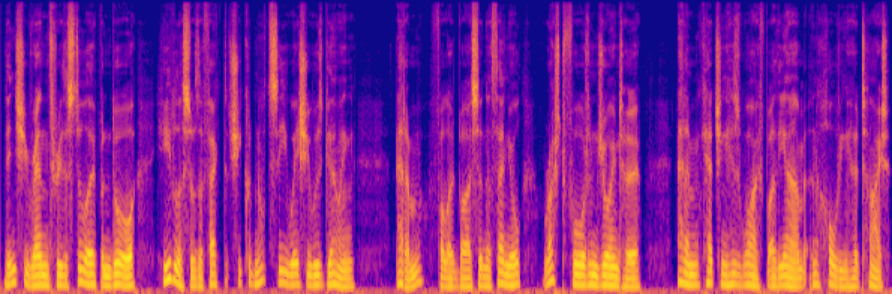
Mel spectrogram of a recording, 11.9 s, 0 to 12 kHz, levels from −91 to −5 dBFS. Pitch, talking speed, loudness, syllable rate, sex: 110 Hz, 205 wpm, -16 LUFS, 5.5 syllables/s, male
